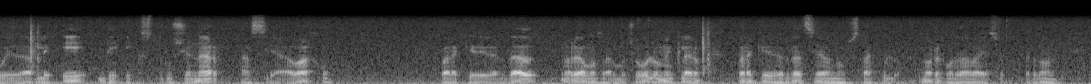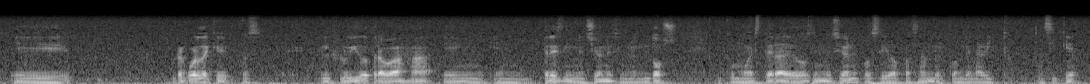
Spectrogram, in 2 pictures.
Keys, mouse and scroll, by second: 0.5 e, 6.5 click, 7.1 Tab, 7.6-9.4 middle drag, 10.1 right click, 12.0-12.7 middle drag, 13.5 click, 15.1-15.5 scroll down 2, 18.1 middle click.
